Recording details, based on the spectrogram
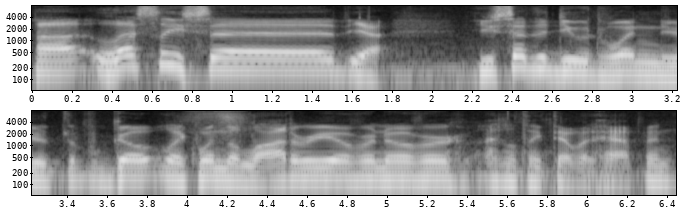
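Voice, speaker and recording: Medium-pitched man with a Cleveland accent, lively intonation and a moderate pace. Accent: narrow vowels, Cleveland style. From Cleveland, Ohio, US Midwest. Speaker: podcast co-host. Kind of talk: casual chat.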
